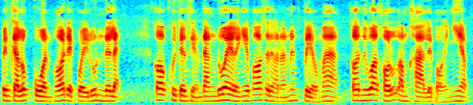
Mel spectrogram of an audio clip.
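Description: A man hosting a podcast, telling a ghost story in a quick, chatty way into a studio mic. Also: on the high side, fairly even intonation, a little hiss or hum. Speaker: podcast host.

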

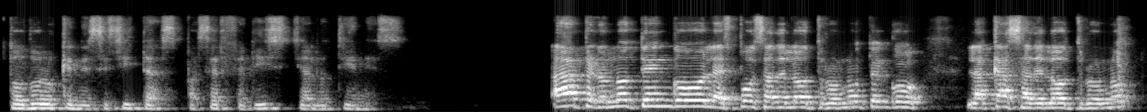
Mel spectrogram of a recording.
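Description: Male religious speaker, emphatic motivational sermon, slightly raised voice, roomy echo. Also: fairly high pitch. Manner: emphatic, keeps asking the audience rhetorical questions. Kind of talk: motivational sermon to a live audience. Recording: echoey room.

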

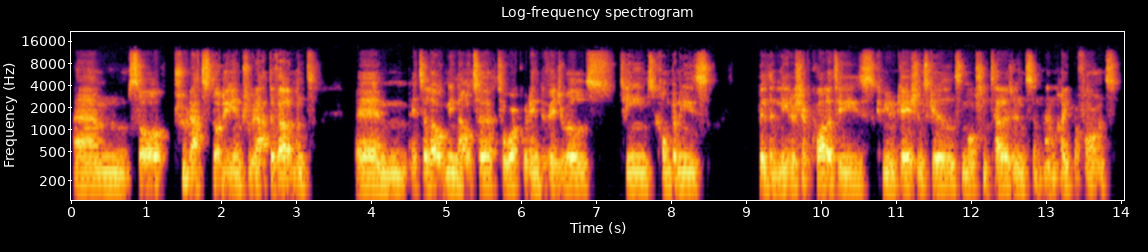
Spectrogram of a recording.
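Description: A middle-aged man with a Galway accent from the west of Ireland, speaking earnestly and haltingly as an interview guest. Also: low-pitched, monotone, a little mellow, far from the mic. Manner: earnest, halting, repeats phrases as they think aloud. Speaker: interview guest, former professional footballer turned coach. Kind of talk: reflective interview talk. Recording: echoey room, off from the mic.

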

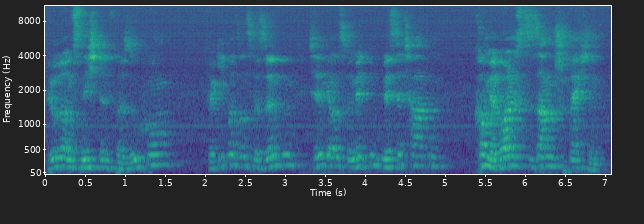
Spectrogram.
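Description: Man doing pleading old painter, raised pitch, distant mic, echoey hall. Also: steady tone, a little fast, hardly any pauses, a little hiss or hum, lightly acted. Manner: urgent, imploring. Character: elderly male painter, pleading and devout.

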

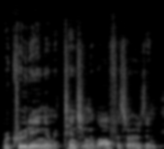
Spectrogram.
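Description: A man's voice: medium pitch, a little fast, warm tone. A man, a police recruiter, chatting on a podcast in an upbeat, eager way. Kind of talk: casual podcast chat. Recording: roomy echo with faint noise.

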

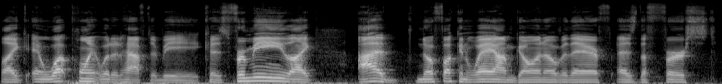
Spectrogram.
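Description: A man's voice: lowish voice, unhurried, sharp tone, smooth. A man hosting a podcast, telling stories loosely and laughing often. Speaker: podcast host. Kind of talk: casual chat.

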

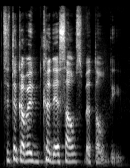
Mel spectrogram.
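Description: A woman's voice: on the low side, fairly even intonation, fairly quick, creaky. A woman with a Quebec French accent, narrating a tabletop game as game master in a chatty, descriptive way. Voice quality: chatty, descriptive, with frequent fillers.

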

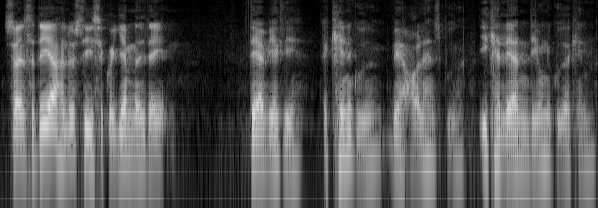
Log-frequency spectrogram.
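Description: A young man preaches in a Danish accent, his voice bright and ringing. He delivers the sermon with passion, pushing up into loud emphatic peaks and then dropping to hushed, intimate lines. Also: medium pitch, level tone.

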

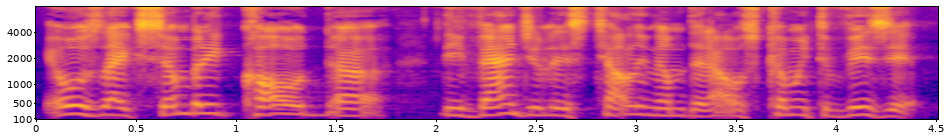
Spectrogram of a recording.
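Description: An older man giving a personal church testimony, earnest and halting, with many pauses and fillers. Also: high-pitched, fairly even intonation, creaky.

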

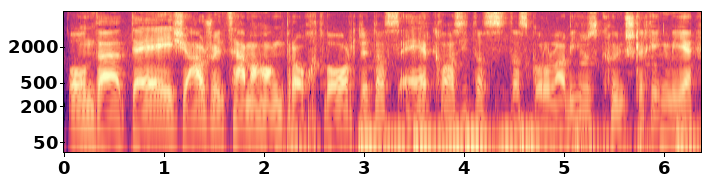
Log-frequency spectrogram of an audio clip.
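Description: A man with a Swiss German accent in casual podcast chat, making sarcastic remarks and dropping in quick agreements. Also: fairly low pitch, flat delivery.

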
